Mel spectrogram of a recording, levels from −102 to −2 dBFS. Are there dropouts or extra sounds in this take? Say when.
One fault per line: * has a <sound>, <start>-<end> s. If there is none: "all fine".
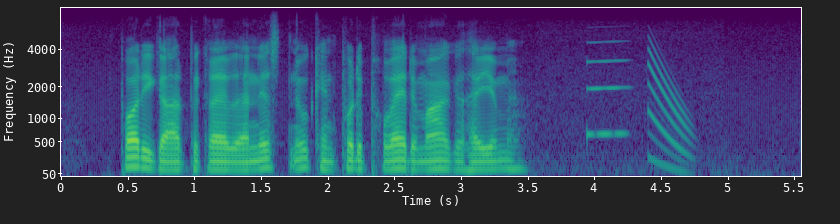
* has a chirp, 3.9-4.8 s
